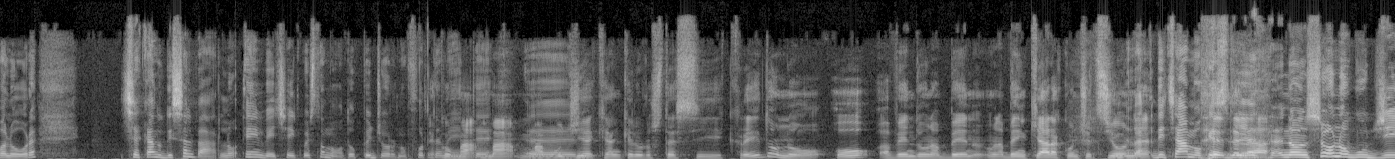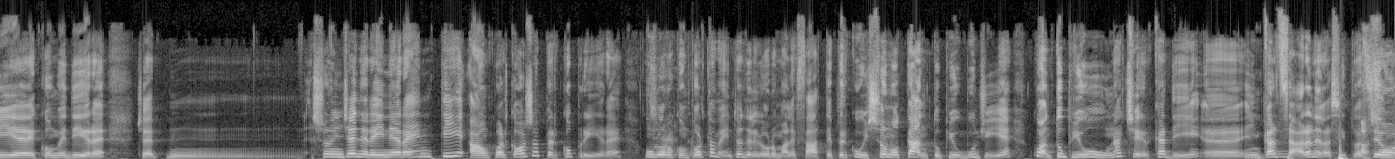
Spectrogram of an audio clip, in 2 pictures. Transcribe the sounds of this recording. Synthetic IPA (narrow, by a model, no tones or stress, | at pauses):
valoːɾe | t͡ʃerkand̪od̪isalvarloʔeiɱveːt͡ʃeiŋkwest̪omɔ̰ːd̪oped͡ʒːoːɾanofortɛemkːoẽma̰ema̰mabud͡ʒiːekeaŋkeloːɾost̪esːikɾeːd̪onoː | avɛnd̪ounabɛnunabeŋkjaːɾakont͡ʃet̪sːjoːned̪it͡ʃaːmoked̪elːnonsoːnobud͡ʒiːekomed̪iːɾet͡ʃoɛ | soːnoind͡ʒɛːneɾeineɾɛnt̪iauŋkwalkɔːzaperkopɾiːɾe | unloːɾokomport̪ament̪oed̪elːeloːɾomalefat̪ːeperkuːjsoːnot̪ant̪opjubud͡ʒiːekwant̪opjuunat͡ʃerkad̪iiŋkalt̪saːɾenelːasit̪uat̪sːjjoː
